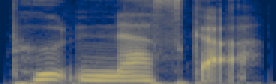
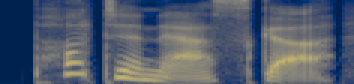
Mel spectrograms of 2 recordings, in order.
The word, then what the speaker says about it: puttanesca: But then I completely butchered the pronunciation of puttanesca. How badly did you mispronounce it? Michael, I said it so wrong. Instead of puttanesca, I confidently announced to the waiter that I wanted pollo alla puttanasca.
